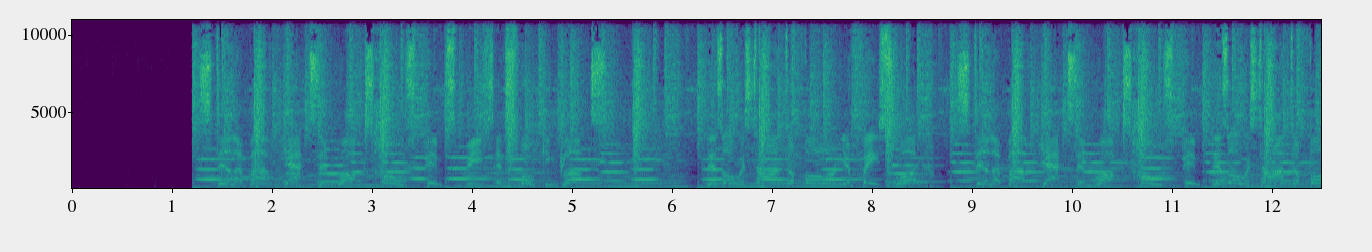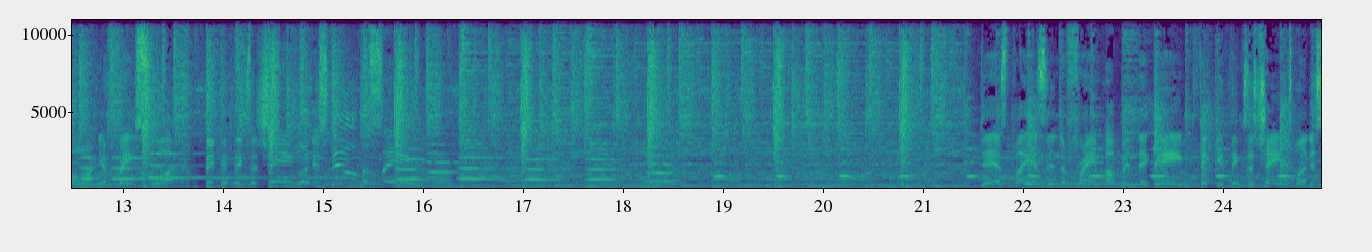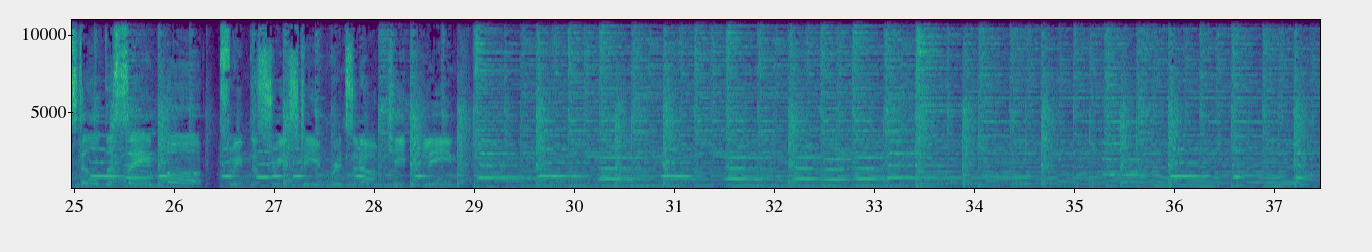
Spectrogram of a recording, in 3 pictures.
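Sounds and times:
classical pop music: 0:01.2 - 0:37.4.

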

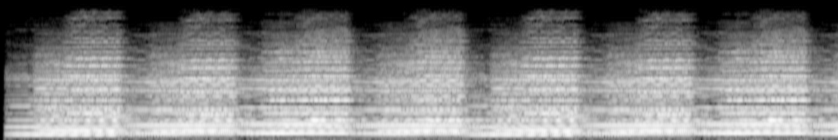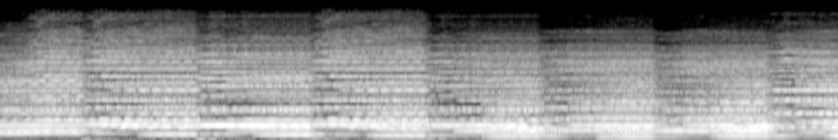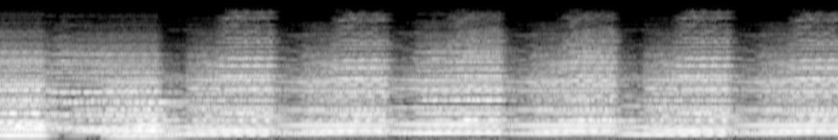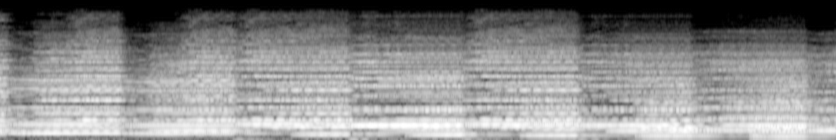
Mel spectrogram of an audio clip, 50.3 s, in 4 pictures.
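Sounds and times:
string quartet playing a chorale: 0:00.0 - 0:50.2.

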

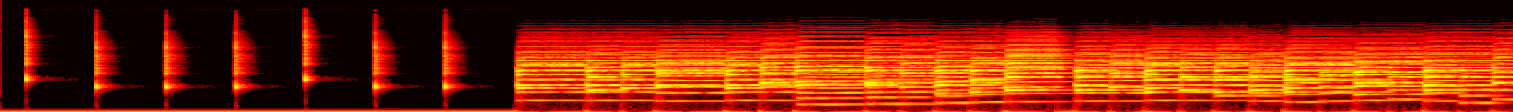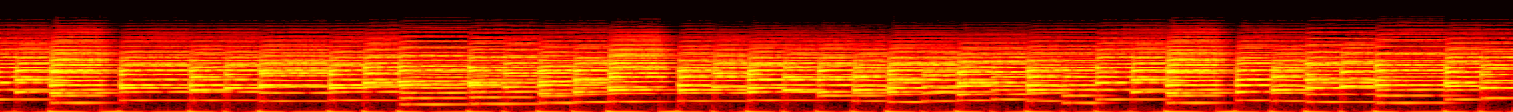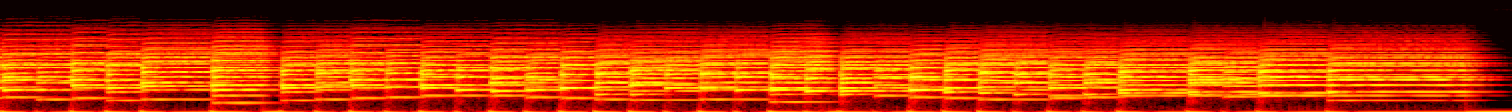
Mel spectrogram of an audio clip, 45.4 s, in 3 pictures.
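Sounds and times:
play-along backing music without trumpet: 0:05.2 - 0:45.2.

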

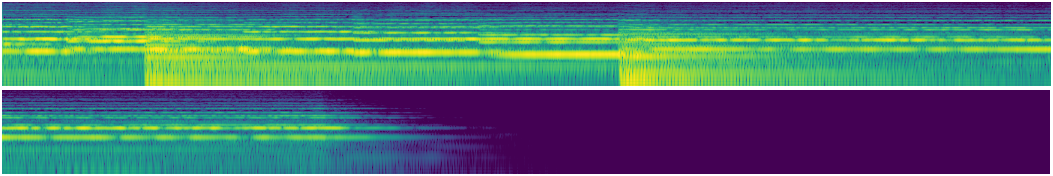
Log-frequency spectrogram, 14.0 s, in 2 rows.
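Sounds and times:
sonata: 0:00.0 - 0:09.7.

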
